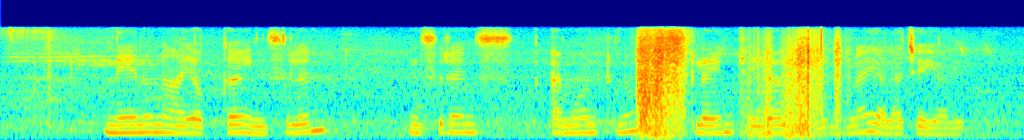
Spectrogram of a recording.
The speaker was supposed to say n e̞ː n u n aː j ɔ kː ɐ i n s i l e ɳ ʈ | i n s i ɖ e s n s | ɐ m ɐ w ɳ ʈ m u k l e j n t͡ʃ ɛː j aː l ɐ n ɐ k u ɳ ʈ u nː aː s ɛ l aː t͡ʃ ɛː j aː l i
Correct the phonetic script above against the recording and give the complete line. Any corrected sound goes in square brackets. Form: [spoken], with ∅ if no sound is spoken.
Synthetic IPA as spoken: n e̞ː n u n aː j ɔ kː ɐ i n s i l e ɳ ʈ | i n s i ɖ e [∅] n s | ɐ m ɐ w ɳ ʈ [n] u k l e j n t͡ʃ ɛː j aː l ɐ n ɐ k u ɳ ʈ u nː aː [∅] ɛ l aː t͡ʃ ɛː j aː l i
